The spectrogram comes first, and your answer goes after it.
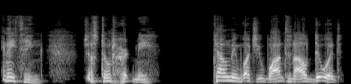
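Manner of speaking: high, pleading voice; terrified begging. Acted. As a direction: beg him not to hurt her.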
